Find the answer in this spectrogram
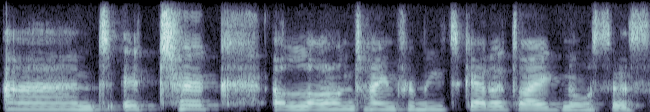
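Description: All around the voice, the background stays quiet. Its intonation is monotone and flat. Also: woman. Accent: Donegal. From Donegal, Ireland. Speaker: patient advocate and medical scientist. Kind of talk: radio interview. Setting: phone line.

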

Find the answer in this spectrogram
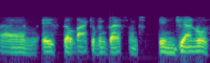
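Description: A man speaks with a County Louth accent. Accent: Irish, County Louth. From Drogheda, Ireland. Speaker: sports club chairman. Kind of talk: radio phone-in. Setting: phone call.

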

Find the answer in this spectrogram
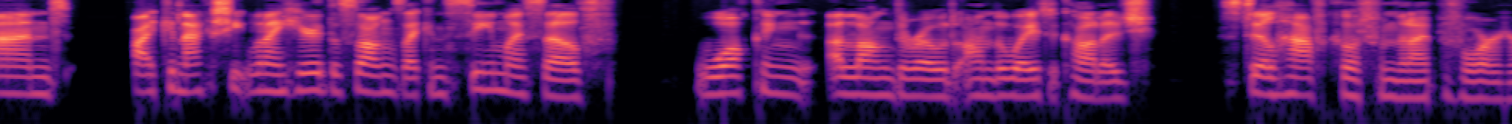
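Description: A woman with an Irish accent speaks at a very fast pace with fairly even intonation, the sound dry and close with no echo in a very clean recording with a silent background. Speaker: radio presenter. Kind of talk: casual chat. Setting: studio.

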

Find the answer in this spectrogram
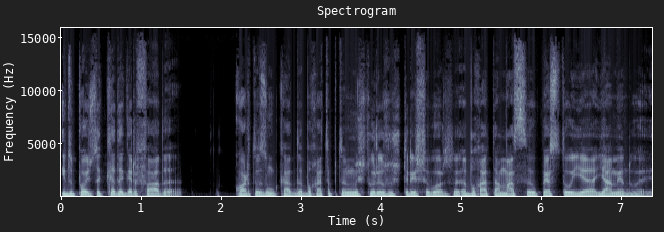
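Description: With a calm tone and medium pitch, a man speaks at a fairly quick pace in a somewhat breathy voice, his intonation fairly even and his loudness very even, in a dry, close sound with no echo. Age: 50s. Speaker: radio presenter and DJ. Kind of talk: casual chat.

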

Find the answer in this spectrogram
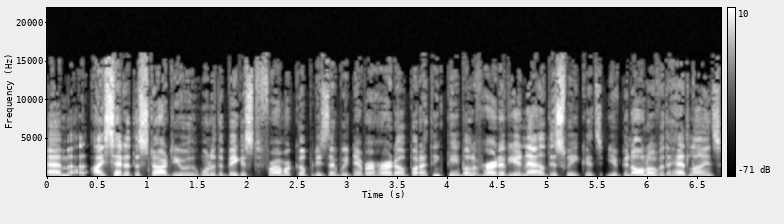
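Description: Very clean recording, silent background. A man at medium pitch speaks with a dry, close sound and no echo. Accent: Irish. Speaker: radio host. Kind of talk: radio interview.

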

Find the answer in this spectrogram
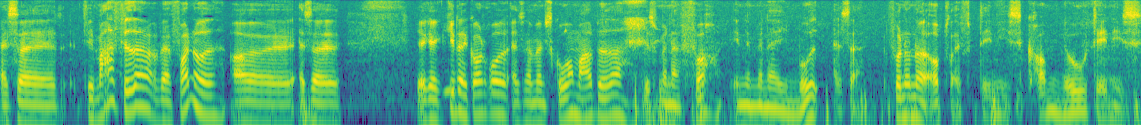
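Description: A man speaks at medium pitch with very wide swings up and down. His pace is moderate, and noticeable background noise runs underneath. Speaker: radio host. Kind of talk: casual chat.

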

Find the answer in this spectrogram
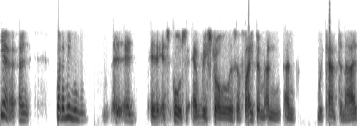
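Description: At a fairly quick pace, a man talks with an Irish accent. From Ireland. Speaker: radio caller. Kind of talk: radio phone-in.

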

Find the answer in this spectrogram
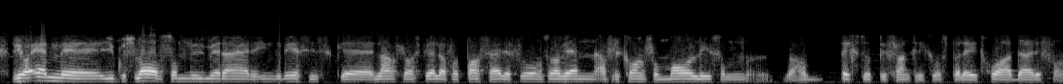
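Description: Delivery proceeds at a moderate pace. The intonation stays monotone and flat. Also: man, medium pitch for a man. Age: 30s. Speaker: professional footballer. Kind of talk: casual interview. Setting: remote call from Indonesia.

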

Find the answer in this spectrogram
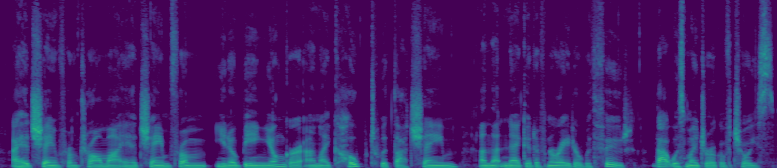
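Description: A woman with an Irish accent, very deep and low in pitch, flat and monotone at a fairly quick pace, in a very clean, silent recording with a dry, close sound and no echo. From Ireland. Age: 30s. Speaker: weight loss influencer. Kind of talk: interview.

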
